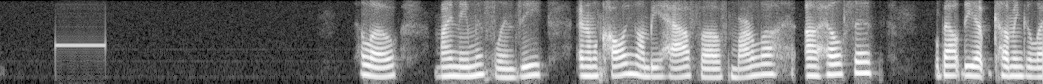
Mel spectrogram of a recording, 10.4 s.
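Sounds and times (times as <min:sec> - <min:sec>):
voicemail beep tone: 0:00.6 - 0:01.1
speech: 0:03.6 - 0:08.8, 0:09.4 - 0:10.4.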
